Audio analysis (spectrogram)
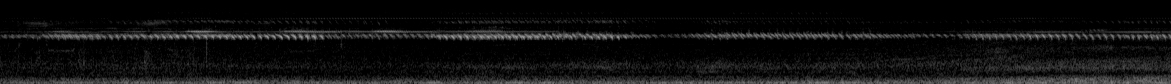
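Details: Bell crickets at the Kinokawa service area in Wakayama, Japan, giving a continuous high, ringing trill with a rapid pulsing shimmer, swelling and fading in waves over a low rumble of background traffic noise.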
